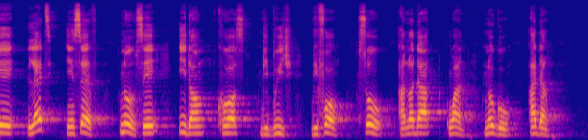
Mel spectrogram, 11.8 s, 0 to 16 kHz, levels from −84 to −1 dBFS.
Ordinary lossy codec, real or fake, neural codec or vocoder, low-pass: none; real; none; 14.4 kHz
